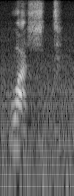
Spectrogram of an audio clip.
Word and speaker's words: washed: Wash e sh. Washed.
